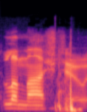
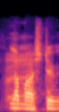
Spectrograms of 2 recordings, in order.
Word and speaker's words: Lamashtu: I mean, Llama Stew. That's basically how I've. Yeah, Lamashtu is probably the right way to pronounce it.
